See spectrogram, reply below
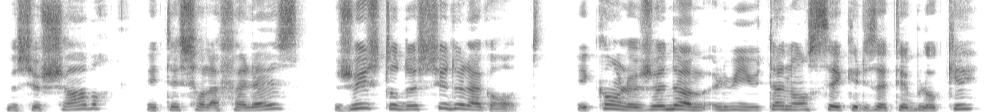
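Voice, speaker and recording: A woman reading a classic story aloud in measured, descriptive narration. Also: medium pitch, darkish tone, no room sound, studio quality. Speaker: reader.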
